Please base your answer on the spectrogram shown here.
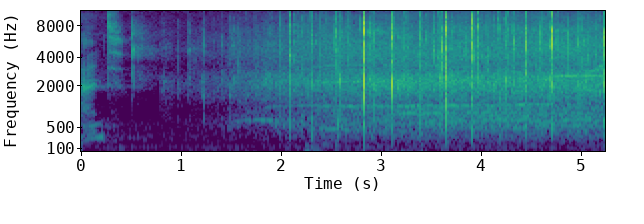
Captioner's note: applause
